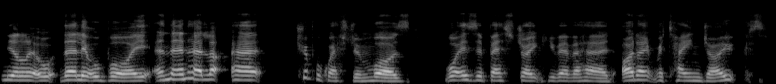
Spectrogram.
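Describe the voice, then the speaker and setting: Podcast co-host, casual chat, quick laughing reactions, mid pitch.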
